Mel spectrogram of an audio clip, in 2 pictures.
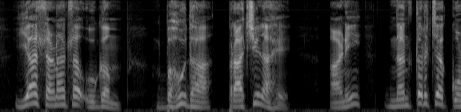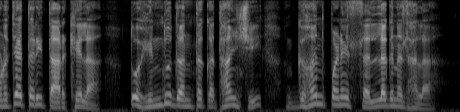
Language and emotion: Marathi, neutral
